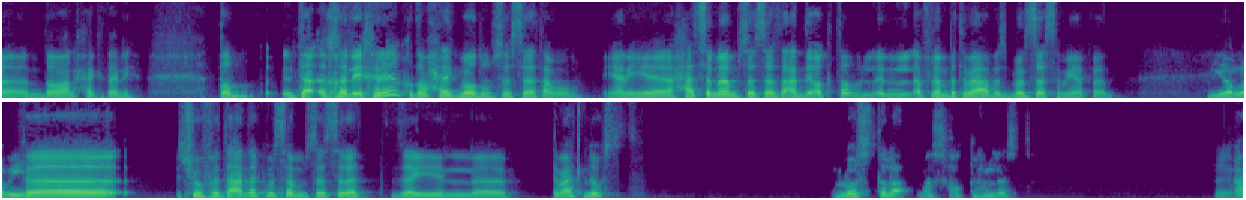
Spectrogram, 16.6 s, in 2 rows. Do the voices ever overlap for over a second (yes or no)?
no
